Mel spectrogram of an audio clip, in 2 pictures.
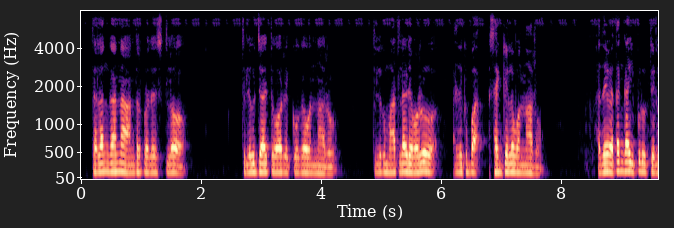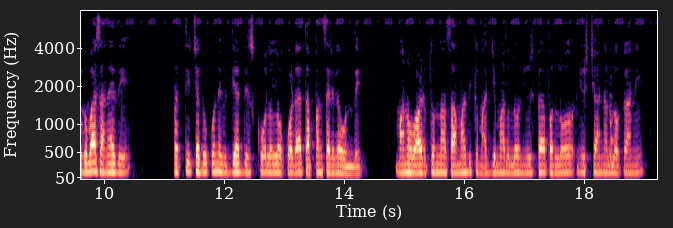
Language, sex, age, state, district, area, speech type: Telugu, male, 30-45, Andhra Pradesh, Vizianagaram, urban, spontaneous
